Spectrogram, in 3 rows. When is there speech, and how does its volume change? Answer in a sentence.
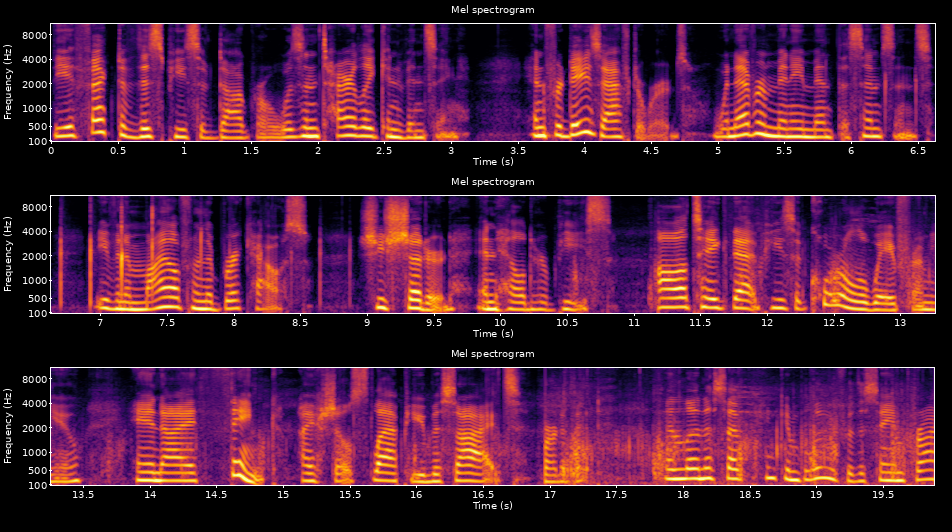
You can hear the speech from 0.0 to 19.8 s, at a steady volume.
